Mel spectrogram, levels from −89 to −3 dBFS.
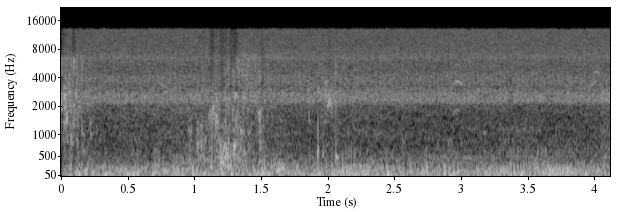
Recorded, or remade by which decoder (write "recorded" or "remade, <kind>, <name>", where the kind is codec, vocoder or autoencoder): recorded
